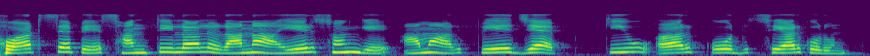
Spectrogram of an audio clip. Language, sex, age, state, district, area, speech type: Bengali, female, 30-45, West Bengal, Jhargram, rural, read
